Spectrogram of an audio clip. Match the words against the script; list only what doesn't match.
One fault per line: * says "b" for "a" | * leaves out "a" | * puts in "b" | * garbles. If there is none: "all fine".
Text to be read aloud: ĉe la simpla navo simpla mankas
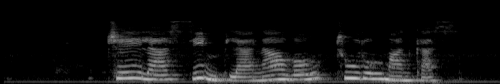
* says "turo" for "simpla"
